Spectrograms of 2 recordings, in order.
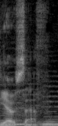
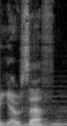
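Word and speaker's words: Josef: osef well it's because that specific spelling of the name joseph is more closely associated with its original uh abrahamic origins in which case it would be pronounced yosef i have no idea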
